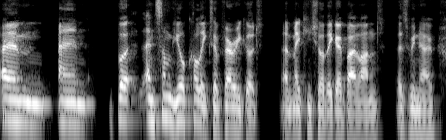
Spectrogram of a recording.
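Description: A man with an unremarkable speaking voice talks at a medium pitch and moderate pace. His intonation is lively while his loudness stays very even. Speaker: podcast co-host. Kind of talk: interview.

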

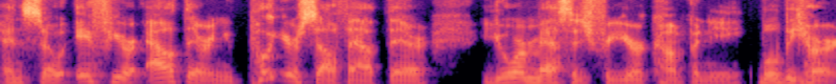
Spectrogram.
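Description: A man with an unremarkable speaking voice, medium pitch and ordinary pitch variation, at a moderate pace, in dry, close sound with no echo over a quiet background. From US Northeast (New Jersey). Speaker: startup CEO. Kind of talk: interview.

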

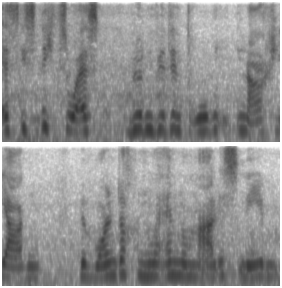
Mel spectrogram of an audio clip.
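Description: The speaker goes at a very slow pace against noticeable background noise. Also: woman, fairly high pitch for a woman. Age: 20s. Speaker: homeless drug user. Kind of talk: interview.

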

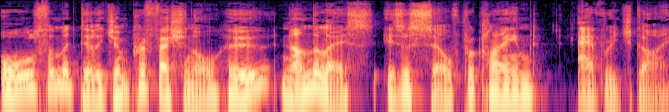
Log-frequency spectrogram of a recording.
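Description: His voice is somewhat breathy and medium in pitch for a man. He talks at a fairly quick pace, and his pitch swings very widely. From England. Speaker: real estate agent. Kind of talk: scripted narration.

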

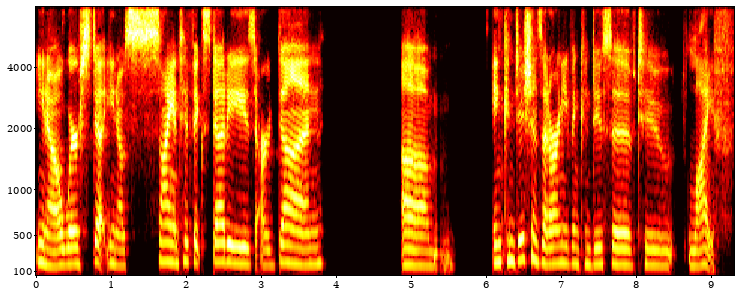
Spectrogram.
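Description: The speaker talks at a very slow pace with fairly even intonation. The background is quiet. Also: woman, fairly low pitch for a woman. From Texas. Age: 40s. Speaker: chicken keeper and homeopathy user. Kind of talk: interview.

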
